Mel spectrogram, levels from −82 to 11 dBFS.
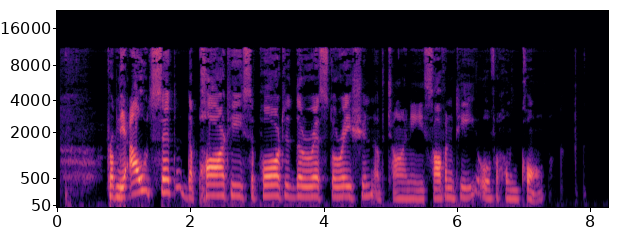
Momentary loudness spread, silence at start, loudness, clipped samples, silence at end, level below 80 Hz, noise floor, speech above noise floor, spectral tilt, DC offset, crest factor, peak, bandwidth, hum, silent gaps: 16 LU; 0.1 s; -18 LUFS; under 0.1%; 1 s; -56 dBFS; -63 dBFS; 45 dB; -4 dB/octave; under 0.1%; 18 dB; 0 dBFS; 11.5 kHz; none; none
